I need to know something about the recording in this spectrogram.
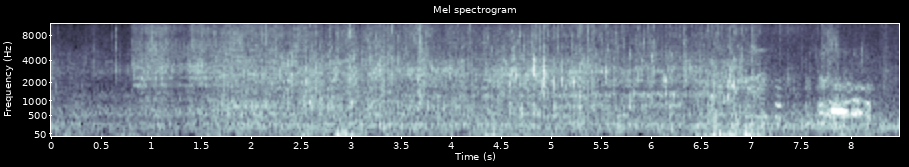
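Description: Water pours from a bucket onto a heap of cement.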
